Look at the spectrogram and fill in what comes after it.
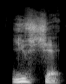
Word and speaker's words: Juszczyk: Juszczyk. – Thank you. Kyle Juszczyk, I think it was him, came out and said they didn't know the rules.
